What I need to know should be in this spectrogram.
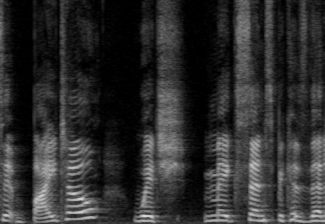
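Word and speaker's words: Beit: don't know how I always read it as bait because it is spelled b-e-i-t but in the show they pronounce it bito which makes sense because then it's a pun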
